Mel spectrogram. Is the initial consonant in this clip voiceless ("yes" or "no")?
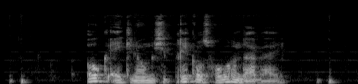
no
